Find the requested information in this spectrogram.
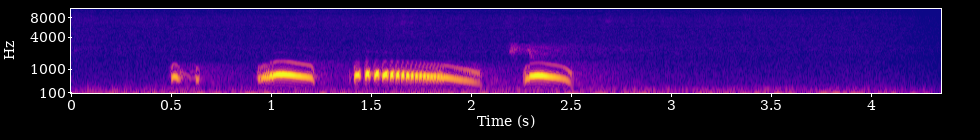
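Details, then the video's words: Spotted dove calling close by: stuttered short notes, a clear coo, a long rolling downward coo and a closing coo, with a faint brief higher chirp after it. "Suara tekukur memanggil"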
